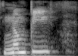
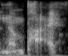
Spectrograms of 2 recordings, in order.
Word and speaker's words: NumPy: I've also heard this pronounced as numpy but for consistency with the name of the language Python I pronounce it numpy.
